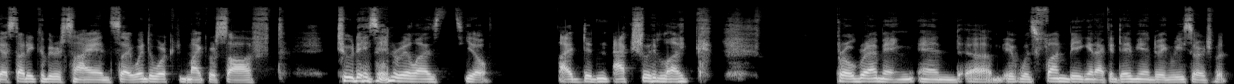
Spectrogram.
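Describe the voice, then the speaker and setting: Mellow middle-aged man from Sri Lanka. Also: medium pitch, no echo. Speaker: podcast guest, company co-founder. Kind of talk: casual conversational storytelling.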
